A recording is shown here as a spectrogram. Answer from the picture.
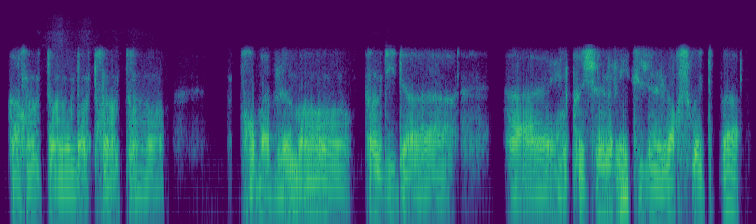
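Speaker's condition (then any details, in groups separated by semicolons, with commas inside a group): Laryngeal cancer; part of lung removed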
